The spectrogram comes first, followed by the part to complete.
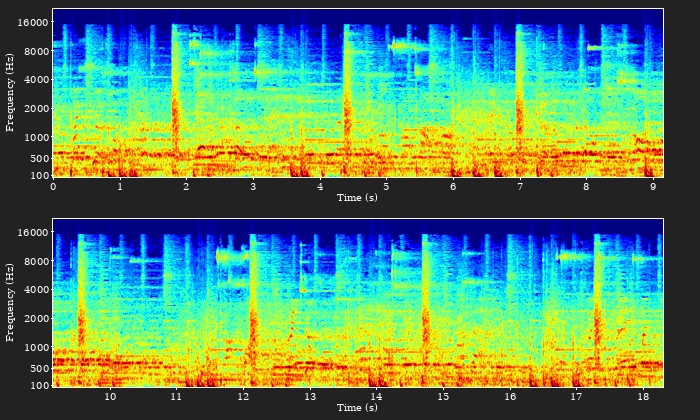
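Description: A basketball being dribbled and bounced on a hardwood gym floor, a run of irregular thuds, heard under a music track with vocals.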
